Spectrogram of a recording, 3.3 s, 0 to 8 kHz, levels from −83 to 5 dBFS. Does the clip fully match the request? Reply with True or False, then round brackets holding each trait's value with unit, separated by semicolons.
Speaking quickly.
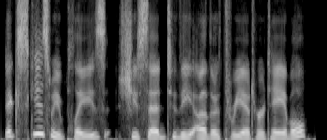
True (220 wpm)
